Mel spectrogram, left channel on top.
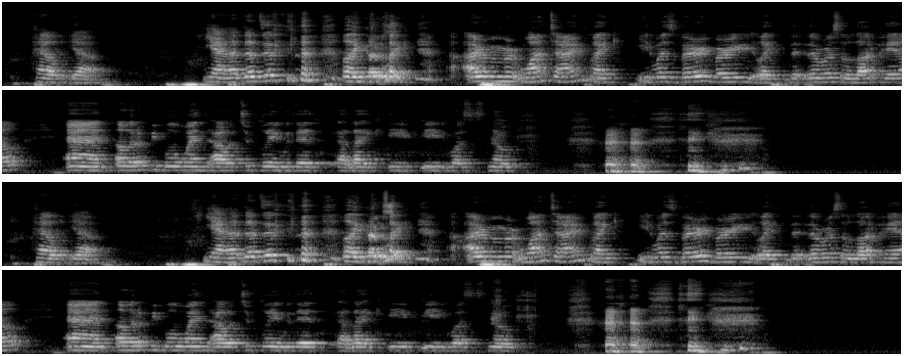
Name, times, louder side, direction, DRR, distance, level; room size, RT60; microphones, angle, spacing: voice 1, 0.3-1.1 1.8-9.2 9.6-14.2 16.2-16.5, equal, 35° left, 4.1 m, -23 dB
voice 2, 14.7-16.7, right 1 dB, 75° right, 2.0 m, -25 dB
8.9 x 7.0 x 3.6 m
head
